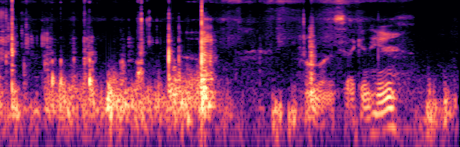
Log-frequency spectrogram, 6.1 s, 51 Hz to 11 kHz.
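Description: Flat screwdriver prying up the plastic cover strip of a 2010 Honda Pilot roof rail: plastic scraping with quick clicks and snaps as the cover's clips pop loose, the loudest snap a little under three seconds in.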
